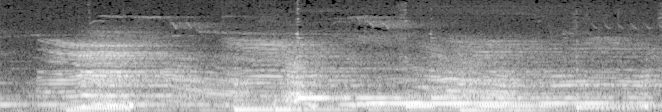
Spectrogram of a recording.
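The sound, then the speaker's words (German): A rutting stag roars in deep, drawn-out bellows, several long groaning calls running almost back to back, loud, with no talking. “Manchmal hört man sogar ihr Geschrei in den Wäldern.”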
